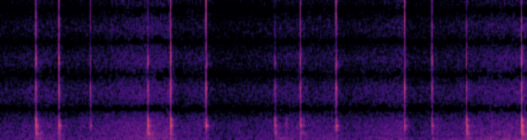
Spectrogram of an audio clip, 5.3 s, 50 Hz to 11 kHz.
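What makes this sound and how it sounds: Long fingernails tap a dark varnished solid wooden chair arm thirteen times at an uneven pace. Each tap is a short, dry, bright click with almost no ring, centered around 1.2 kHz, over a quiet background.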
